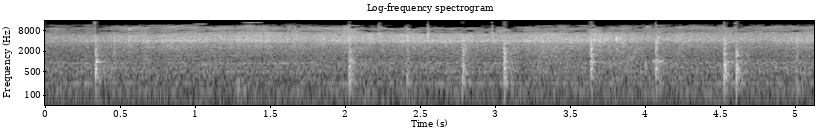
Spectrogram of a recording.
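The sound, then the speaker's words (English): Food sizzling in a pan on a stove, with liquid still in the pan as it finishes cooking; a steady, bright hiss runs throughout, broken by many sharp clicks and taps, with no voices. “And I could probably turn my stove off because they're just about cooked. Well, there's still liquid.”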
